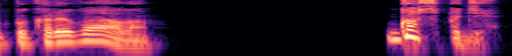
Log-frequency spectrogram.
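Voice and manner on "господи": high startled shriek, higher. A narrator's reading. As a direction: squeal it in shock. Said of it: "взвизгнула Марина". (испуганный визг)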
